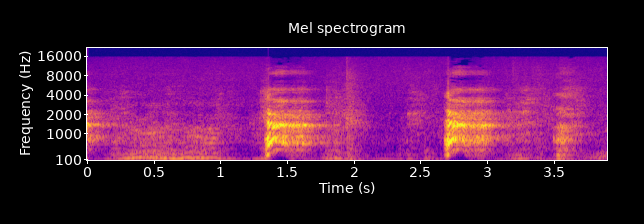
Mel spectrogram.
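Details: Nana, a Japanese Spitz, barks happily while watching the young dogs Ruru and Milmel play-fight at home. Two sharp, bright barks ring out about 1.3 seconds apart, preceded by low rumbling scuffle noise and a steady low hum.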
